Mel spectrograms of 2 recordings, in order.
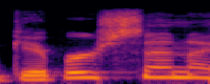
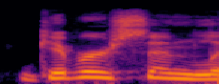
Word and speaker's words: Giberson: So 22-year-old New Jersey resident Larry Giberson, I think is how you say his last name, G-I-B-E-R-S-O-N. He traveled to D.C.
